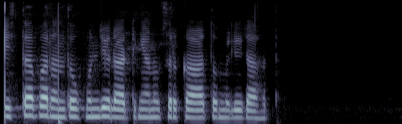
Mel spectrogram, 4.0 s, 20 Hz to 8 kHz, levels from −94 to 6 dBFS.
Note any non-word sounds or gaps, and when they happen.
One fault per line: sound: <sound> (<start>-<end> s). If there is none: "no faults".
no faults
